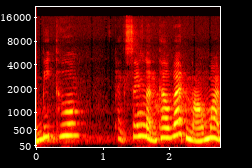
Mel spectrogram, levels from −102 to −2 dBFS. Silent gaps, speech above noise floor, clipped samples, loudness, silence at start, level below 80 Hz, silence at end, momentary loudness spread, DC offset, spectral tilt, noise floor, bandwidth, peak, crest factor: none; 35 dB; under 0.1%; -28 LUFS; 0 s; -82 dBFS; 0 s; 18 LU; under 0.1%; -5.5 dB/octave; -62 dBFS; 17 kHz; -12 dBFS; 16 dB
